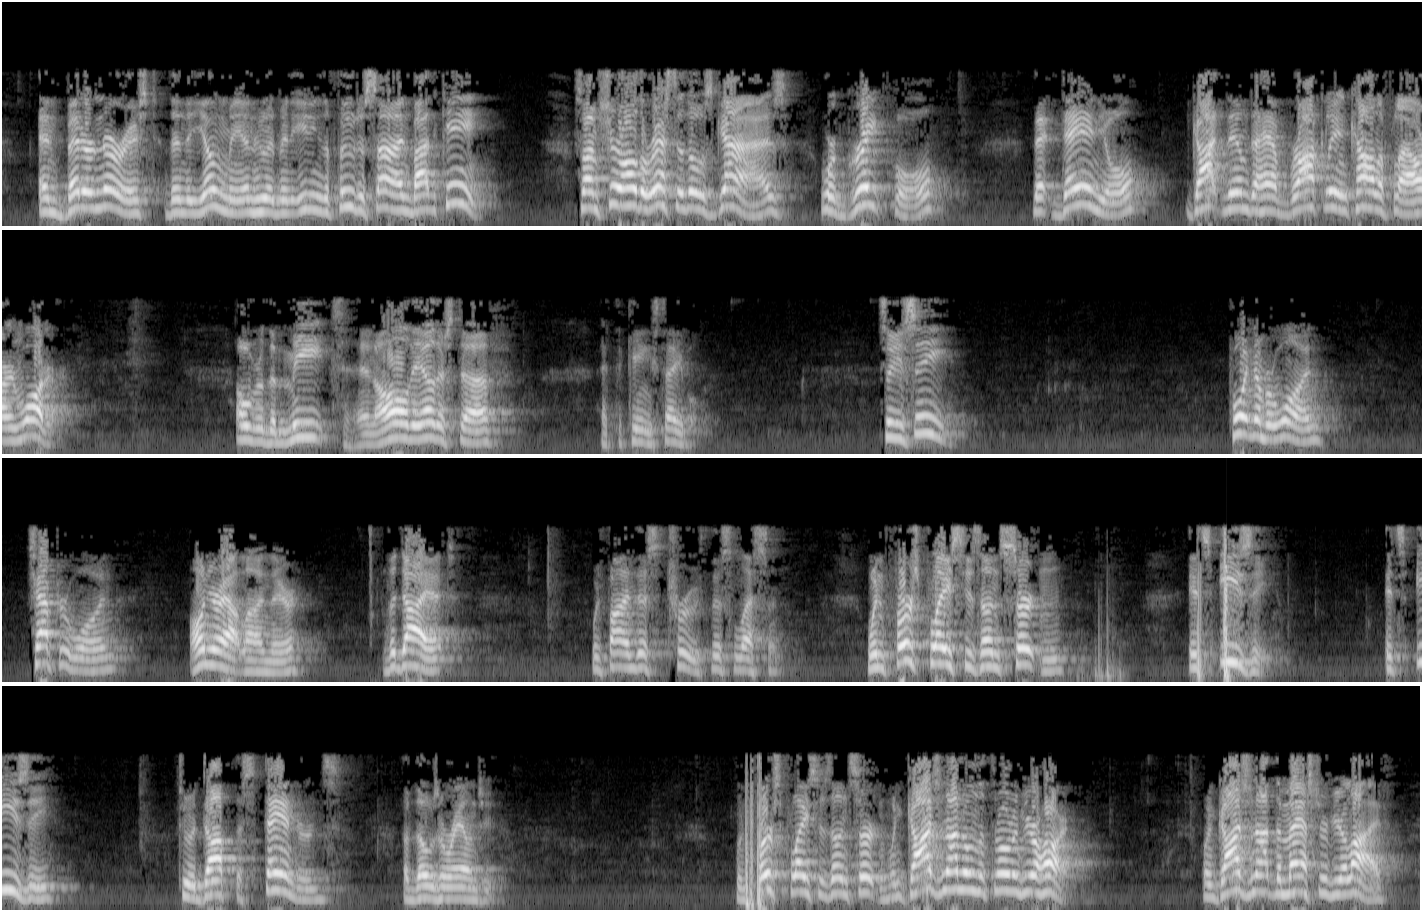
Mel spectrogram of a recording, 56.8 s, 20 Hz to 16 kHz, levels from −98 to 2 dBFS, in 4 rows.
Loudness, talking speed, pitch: -15 LUFS, 115 wpm, 160 Hz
